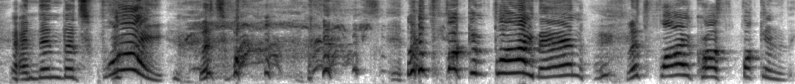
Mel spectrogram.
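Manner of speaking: high, loud, slow and laughing; mock giddy cheer. Mocking the ghost who keeps flying Scrooge away, giddy and loud. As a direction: ham up the ghost's glee about flying.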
